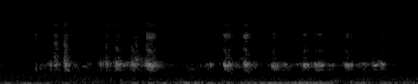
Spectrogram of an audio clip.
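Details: Male wood frogs at a spring vernal pool, their breeding habitat, give a run of hoarse, clucking, duck-like quacks produced by pushing air through a flappy vocal sac.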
